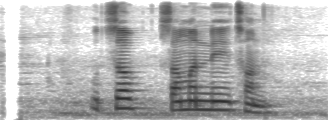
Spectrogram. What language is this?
Nepali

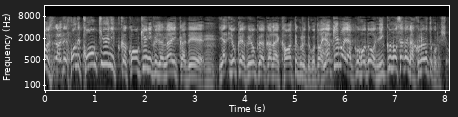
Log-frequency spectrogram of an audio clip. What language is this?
Japanese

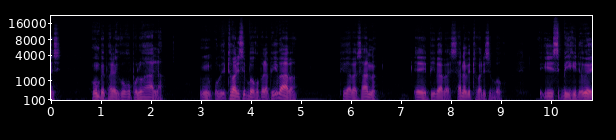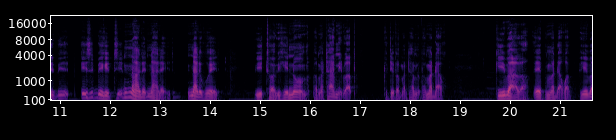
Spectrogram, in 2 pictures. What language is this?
Kinga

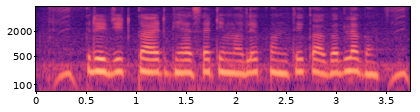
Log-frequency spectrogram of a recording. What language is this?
Marathi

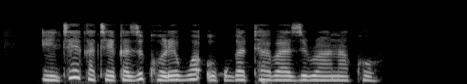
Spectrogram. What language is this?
Ganda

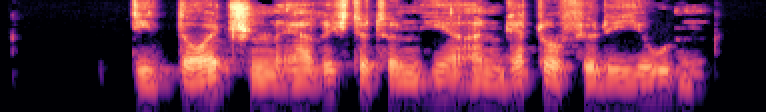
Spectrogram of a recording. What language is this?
German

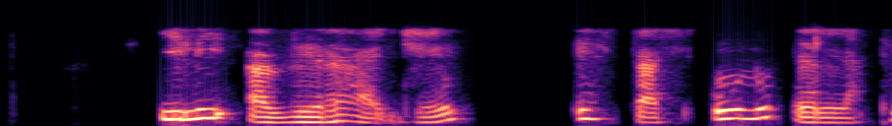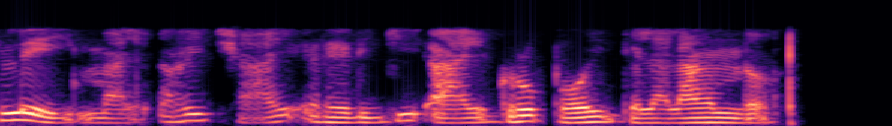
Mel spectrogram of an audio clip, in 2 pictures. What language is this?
Esperanto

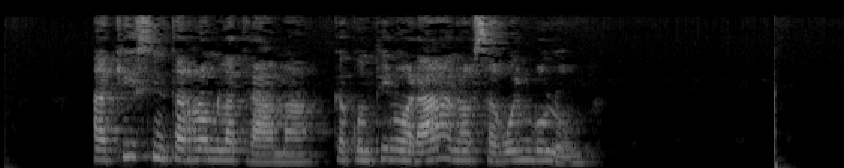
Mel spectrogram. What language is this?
Catalan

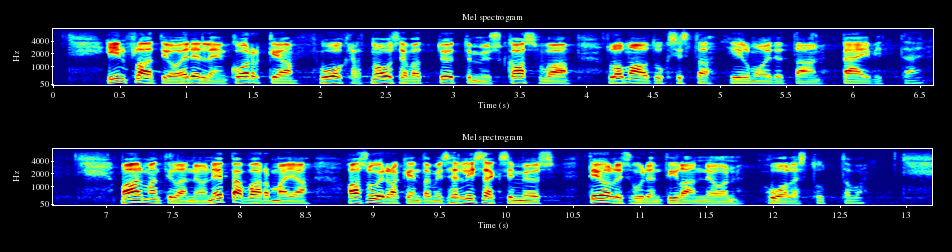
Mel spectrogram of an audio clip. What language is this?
Finnish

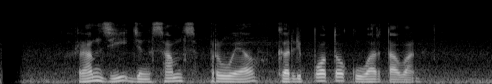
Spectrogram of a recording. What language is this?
Sundanese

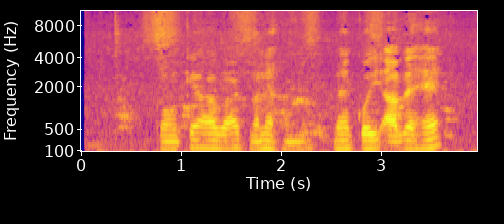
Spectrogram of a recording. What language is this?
Loarki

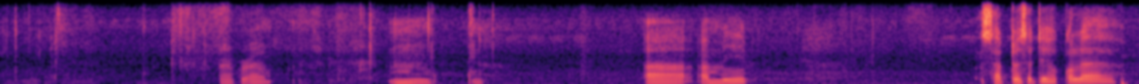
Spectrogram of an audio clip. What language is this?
Assamese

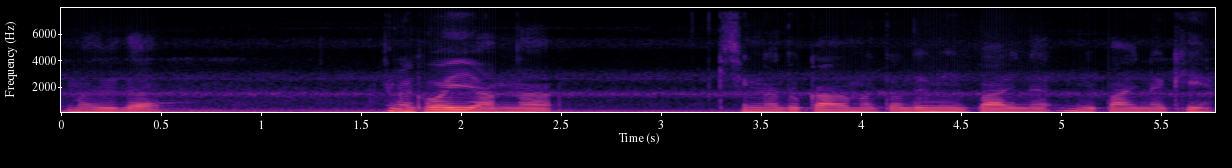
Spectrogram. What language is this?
Manipuri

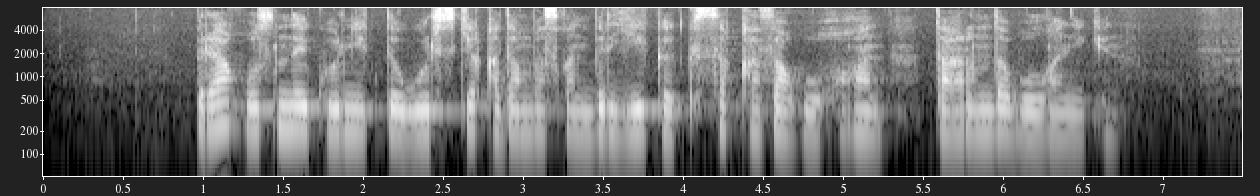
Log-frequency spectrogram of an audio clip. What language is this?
Kazakh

